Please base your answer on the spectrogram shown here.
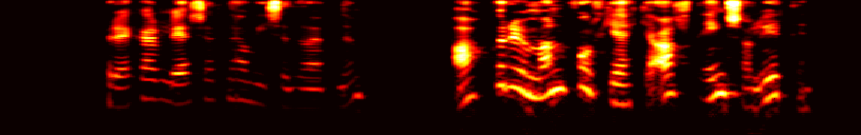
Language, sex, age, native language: Icelandic, female, 40-49, Icelandic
